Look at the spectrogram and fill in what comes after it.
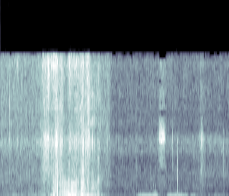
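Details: Honey bee buzzing close by during beekeeping while bees are caught: a loud, rich droning hum swells for about half a second, then fades into softer, lower tonal hums and a quiet background.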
